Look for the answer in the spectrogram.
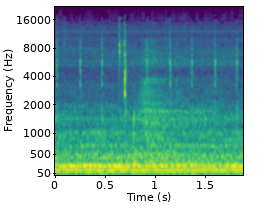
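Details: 1950 Buick Roadmaster New Haven clock after cleaning and oiling, wound and on battery: crisp, even ticks about four or five per second over a faint low hum; running steadily and healthy.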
